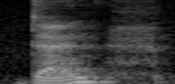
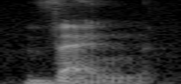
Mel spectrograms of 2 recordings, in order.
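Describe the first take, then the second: First: The word begins with a d sound. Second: The word begins with a th sound. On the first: "Sometimes Cockney pronounces it with the d instead" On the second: "usually they tend to keep it like a normal the"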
